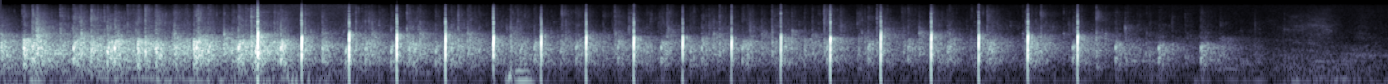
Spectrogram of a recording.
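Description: Congregation applauding, settling into steady rhythmic clapping of about three claps a second that fades out near the end.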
